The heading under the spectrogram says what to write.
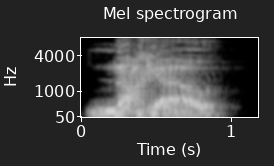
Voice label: booming male narrator "knockout"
